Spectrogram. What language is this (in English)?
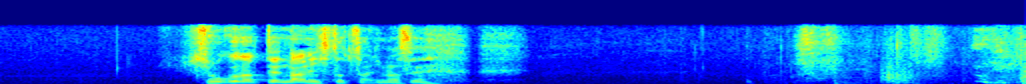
Japanese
